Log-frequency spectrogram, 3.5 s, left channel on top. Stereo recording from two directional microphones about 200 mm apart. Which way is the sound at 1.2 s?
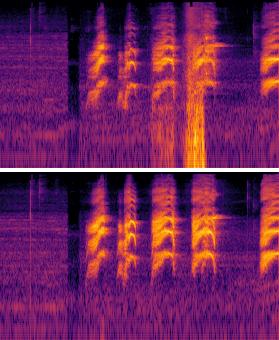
45° right (ahead or behind).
